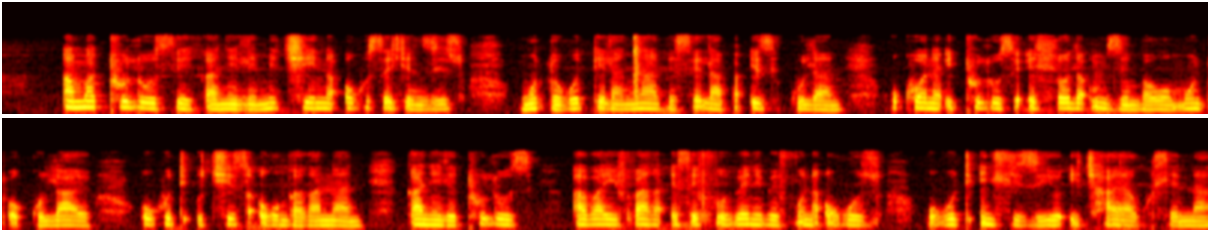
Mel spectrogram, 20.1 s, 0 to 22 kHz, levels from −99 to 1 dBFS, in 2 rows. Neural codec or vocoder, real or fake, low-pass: vocoder, 44.1 kHz, 128 mel bands, Pupu-Vocoder; fake; 7.2 kHz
